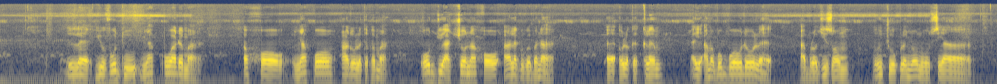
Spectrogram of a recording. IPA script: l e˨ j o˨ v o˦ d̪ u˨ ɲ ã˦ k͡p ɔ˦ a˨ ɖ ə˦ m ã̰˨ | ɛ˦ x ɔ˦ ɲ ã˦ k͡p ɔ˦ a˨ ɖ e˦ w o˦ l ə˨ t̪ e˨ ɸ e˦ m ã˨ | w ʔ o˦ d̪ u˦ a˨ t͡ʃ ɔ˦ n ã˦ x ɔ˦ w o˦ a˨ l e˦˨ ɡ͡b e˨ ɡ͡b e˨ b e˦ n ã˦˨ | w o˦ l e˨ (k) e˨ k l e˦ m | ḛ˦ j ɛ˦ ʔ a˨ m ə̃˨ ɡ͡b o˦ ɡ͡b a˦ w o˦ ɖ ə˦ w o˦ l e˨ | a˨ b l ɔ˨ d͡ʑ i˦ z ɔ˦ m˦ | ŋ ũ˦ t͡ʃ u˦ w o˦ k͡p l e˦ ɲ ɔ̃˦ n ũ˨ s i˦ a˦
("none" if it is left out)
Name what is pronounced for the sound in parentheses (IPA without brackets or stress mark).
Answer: k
